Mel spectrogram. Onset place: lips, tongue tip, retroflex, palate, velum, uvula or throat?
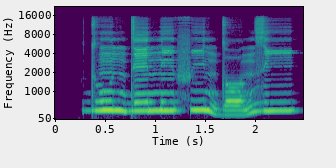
tongue tip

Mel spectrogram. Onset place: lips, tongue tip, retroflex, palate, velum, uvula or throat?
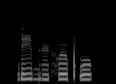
tongue tip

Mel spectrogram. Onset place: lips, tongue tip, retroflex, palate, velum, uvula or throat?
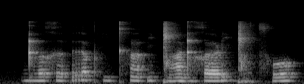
retroflex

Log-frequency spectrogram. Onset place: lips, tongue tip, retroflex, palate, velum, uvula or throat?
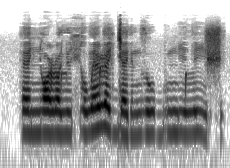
palate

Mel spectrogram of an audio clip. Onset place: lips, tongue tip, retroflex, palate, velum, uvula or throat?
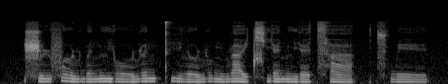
retroflex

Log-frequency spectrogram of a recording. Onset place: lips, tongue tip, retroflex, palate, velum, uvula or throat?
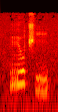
tongue tip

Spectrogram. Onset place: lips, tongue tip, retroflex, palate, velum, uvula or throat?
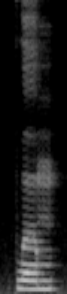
velum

